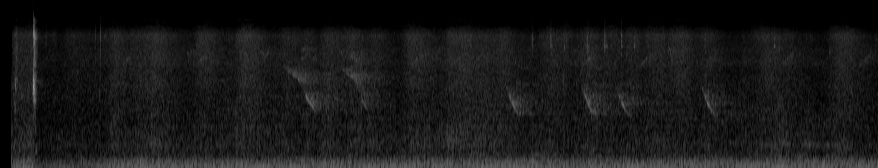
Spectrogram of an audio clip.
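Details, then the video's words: Little monkey Sok, hungry and crying to ask for food, gives a run of high, sharply falling wails in small bunches, mostly in the second half, over a steady low rumbling background hiss. "Poor Little Monkey Sok Hungry And Crying to Request Food"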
